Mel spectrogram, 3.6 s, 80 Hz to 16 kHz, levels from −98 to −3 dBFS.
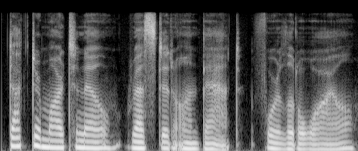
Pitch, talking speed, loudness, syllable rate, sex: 150 Hz, 150 wpm, -16 LUFS, 4.3 syllables/s, female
